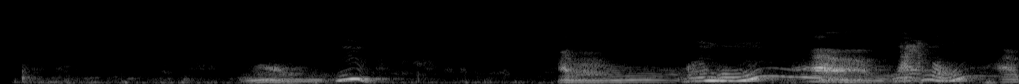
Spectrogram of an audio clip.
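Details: Rescued, adopted female dog making talking-like vocalizations while asking for food; two drawn-out, wavering, moaning bursts with rising and falling pitch, the second longer and more varied, low and mid-pitched, after a quiet start.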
